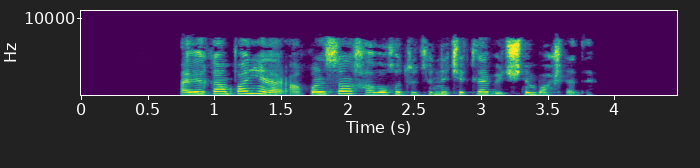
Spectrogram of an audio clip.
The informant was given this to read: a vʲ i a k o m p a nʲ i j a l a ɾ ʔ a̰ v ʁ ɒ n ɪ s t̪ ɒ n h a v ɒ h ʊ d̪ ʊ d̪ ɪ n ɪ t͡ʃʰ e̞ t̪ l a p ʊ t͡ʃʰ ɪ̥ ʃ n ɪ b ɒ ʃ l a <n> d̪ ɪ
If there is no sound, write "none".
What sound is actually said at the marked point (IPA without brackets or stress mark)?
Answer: none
